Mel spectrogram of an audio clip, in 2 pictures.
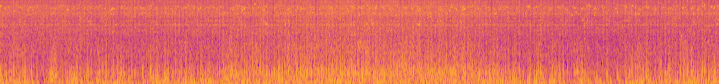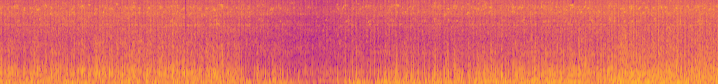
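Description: Steady, loud noise of running farm machinery, with a brief drop about ten seconds in.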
